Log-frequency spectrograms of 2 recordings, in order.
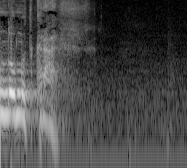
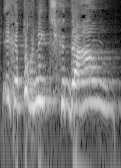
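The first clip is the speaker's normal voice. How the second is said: loud, higher anguished outcry; raised, indignant pleading; crying out in protest; 4 semitones higher, 6 dB louder than usual. Acted. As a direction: protest your innocence at full voice. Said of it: "Riep hij".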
